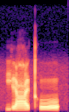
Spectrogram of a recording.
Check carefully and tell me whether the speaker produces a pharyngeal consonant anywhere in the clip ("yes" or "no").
yes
